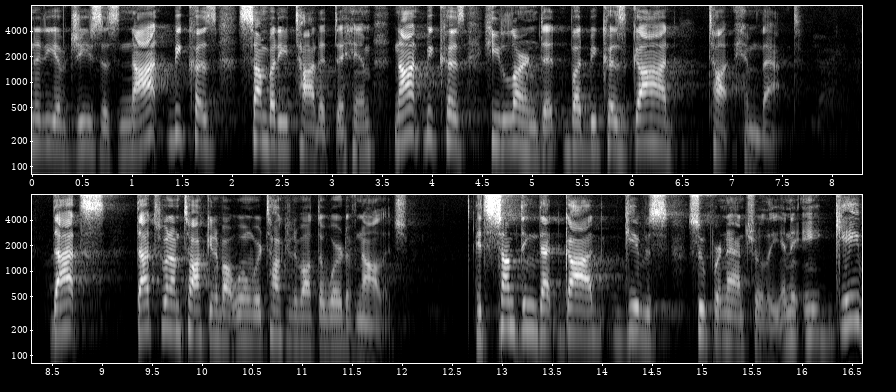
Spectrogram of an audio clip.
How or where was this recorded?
large echoing room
